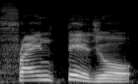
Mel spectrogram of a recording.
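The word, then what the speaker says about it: frainteso: এই বাক্যের ইতালিয়ান ভাষা হবে মি আ ফ্রাইন্তেজো। ইতালিয়ান ভাষায় এস ও এর উচ্চারণ হবে জো।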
